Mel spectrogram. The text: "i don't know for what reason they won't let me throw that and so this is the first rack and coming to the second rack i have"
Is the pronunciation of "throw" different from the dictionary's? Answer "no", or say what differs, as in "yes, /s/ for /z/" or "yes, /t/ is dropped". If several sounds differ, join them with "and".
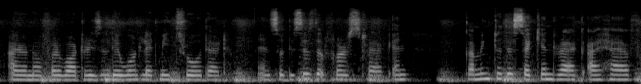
yes, /t/ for /θ/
